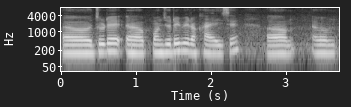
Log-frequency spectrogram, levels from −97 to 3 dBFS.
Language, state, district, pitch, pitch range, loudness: Sambalpuri, Odisha, Sambalpur, 165 Hz, 160-180 Hz, -15 LUFS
